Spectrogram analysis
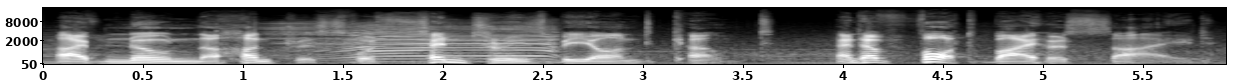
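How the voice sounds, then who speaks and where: A man playing a huge, proud, ancient Minotaur in a video game, declaiming slowly and grandly with a gravelly voice. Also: on the low side, very animated, full character voice. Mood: proud, solemn. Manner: grandiose, slow theatrical declamation. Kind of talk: video game character dialogue. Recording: game music under the voice.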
